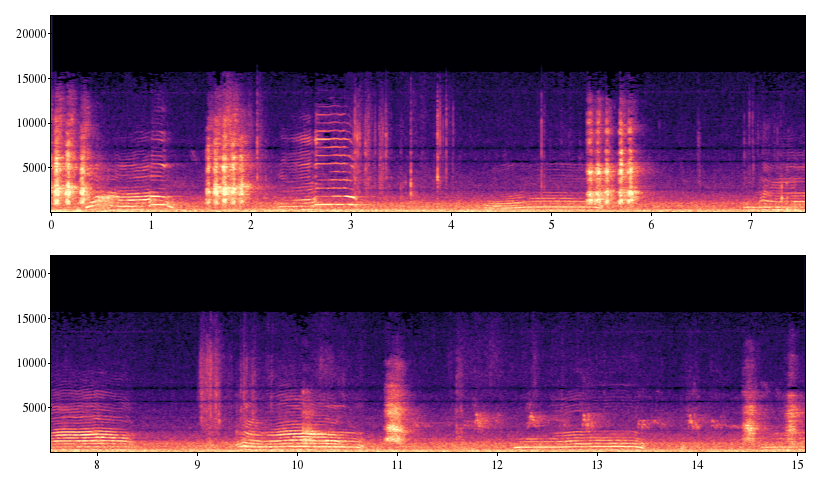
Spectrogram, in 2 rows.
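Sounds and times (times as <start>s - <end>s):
gulls mewing calls: 0.0s - 3.3s, 4.3s - 6.1s, 9.4s - 11.3s, 12.1s - 15.0s.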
